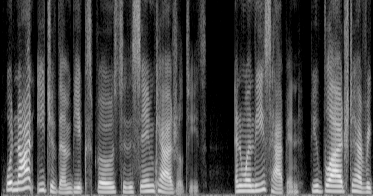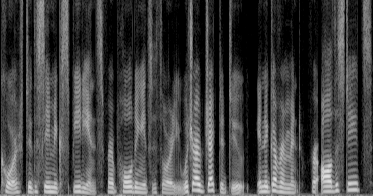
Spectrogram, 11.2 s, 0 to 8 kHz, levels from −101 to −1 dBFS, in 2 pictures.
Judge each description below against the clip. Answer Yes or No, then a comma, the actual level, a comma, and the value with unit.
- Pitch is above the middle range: Yes, high, 200 Hz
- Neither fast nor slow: No, fast, 210 wpm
